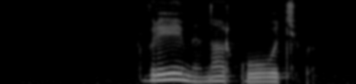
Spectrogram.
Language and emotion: Russian, sad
